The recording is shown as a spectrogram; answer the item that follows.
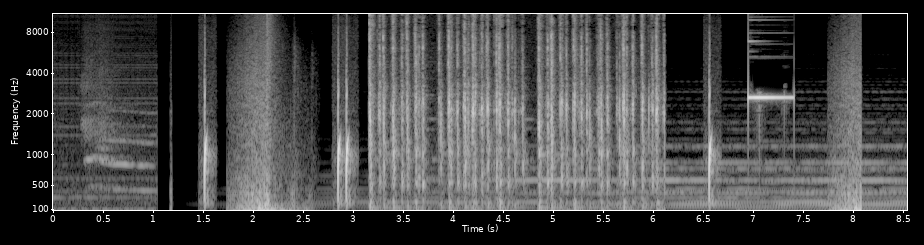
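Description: Outro sound effects: a couple of pops and a whoosh, then about three seconds of rapid keyboard-typing clicks as a search bar is typed in, a single click, and a short, loud, high beep about seven seconds in, over a soft background music bed.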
